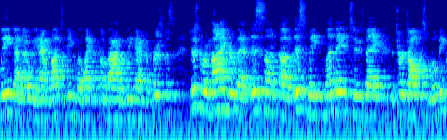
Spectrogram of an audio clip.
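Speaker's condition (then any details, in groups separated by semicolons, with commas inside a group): No condition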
